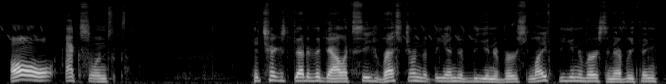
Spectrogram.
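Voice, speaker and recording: A man's voice: mid-range voice, mellow, no room sound. A man talking casually and spontaneously to camera in a rambling, wry, jokey way, like a vlogger giving a review. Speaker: video blogger giving a book review. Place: on a farm among cows.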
